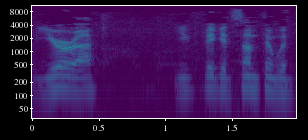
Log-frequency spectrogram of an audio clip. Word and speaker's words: URA: I hope I pronounced it right. Yura.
